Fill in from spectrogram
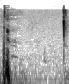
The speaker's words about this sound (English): Yeah, and excuse me, sorry, a bit of a cough.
